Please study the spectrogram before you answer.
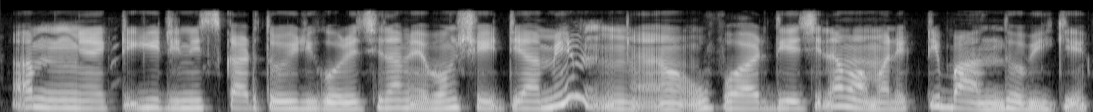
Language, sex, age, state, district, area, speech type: Bengali, female, 18-30, West Bengal, Bankura, urban, spontaneous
